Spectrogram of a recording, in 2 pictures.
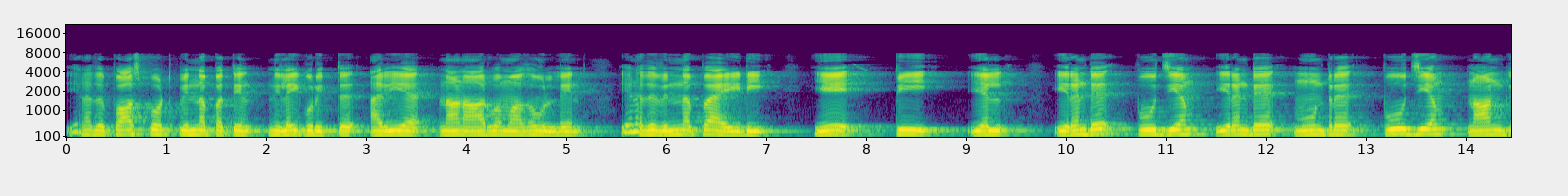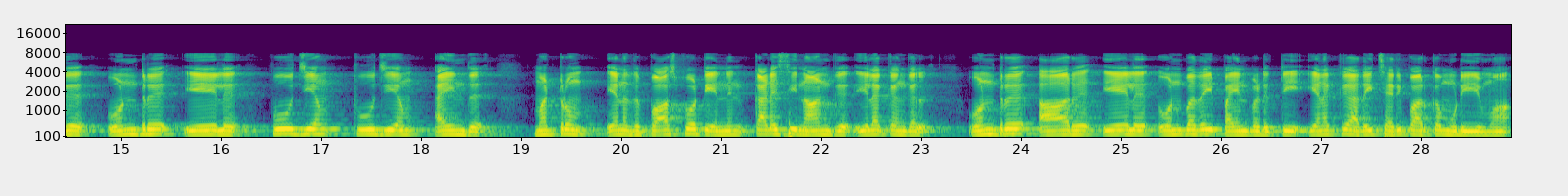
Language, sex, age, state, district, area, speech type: Tamil, male, 18-30, Tamil Nadu, Tiruchirappalli, rural, read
